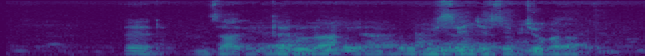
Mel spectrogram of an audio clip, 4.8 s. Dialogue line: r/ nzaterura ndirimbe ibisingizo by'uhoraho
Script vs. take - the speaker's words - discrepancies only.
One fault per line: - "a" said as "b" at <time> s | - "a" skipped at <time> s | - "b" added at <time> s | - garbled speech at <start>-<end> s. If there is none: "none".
- "ndirimbe" skipped at 2.5 s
